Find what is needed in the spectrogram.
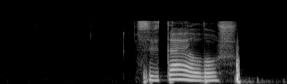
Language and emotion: Russian, neutral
